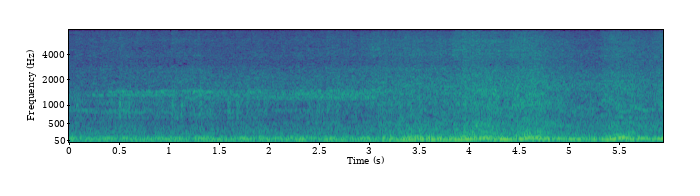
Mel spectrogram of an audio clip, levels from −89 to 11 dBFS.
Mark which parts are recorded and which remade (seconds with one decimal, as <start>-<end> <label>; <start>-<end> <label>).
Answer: 0.0-2.3 recorded; 2.3-5.9 remade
